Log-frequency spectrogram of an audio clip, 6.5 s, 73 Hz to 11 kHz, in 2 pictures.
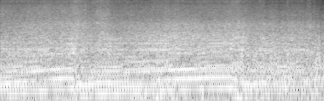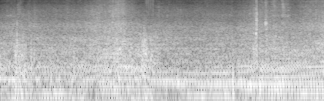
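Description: Jeep Grand Cherokee SRT's V8 heard from inside the cabin under hard acceleration, its pitch climbing. About two and a half seconds in the pitch drops with an upshift, then climbs again.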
